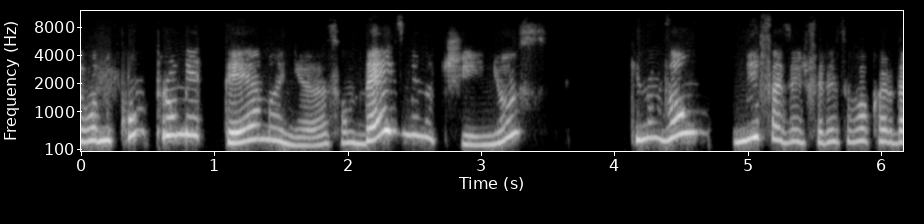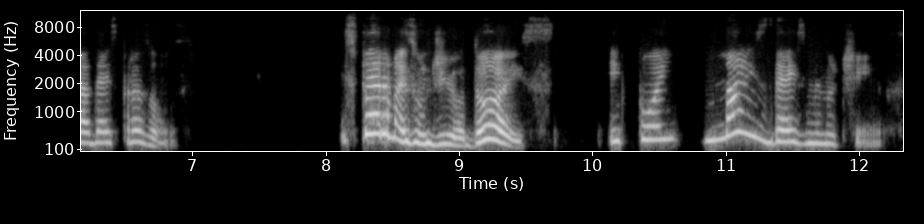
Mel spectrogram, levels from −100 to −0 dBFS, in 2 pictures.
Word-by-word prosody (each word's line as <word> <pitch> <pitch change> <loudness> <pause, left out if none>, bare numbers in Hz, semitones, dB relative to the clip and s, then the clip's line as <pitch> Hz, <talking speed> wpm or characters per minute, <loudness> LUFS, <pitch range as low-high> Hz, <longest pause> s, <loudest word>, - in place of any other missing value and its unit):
eu 280 - +1
vou 300 - +2
me 300 +1 +3
comprometer 425 - +1
amanhã, 230 - -3
são 255 +2 -6
10 390 - +5
minutinhos 310 - -4 0.8
que 325 - +1
não 345 0 -2
vão 405 +9 +4 0.3
me 305 +8 +3
fazer 310 -7 -4
diferença, 260 +1 -7
eu 275 - -8
vou 295 - -3
acordar 265 -3 -2
10:50. 255 -1 -6 1.2
Espera 470 0 +5
mais 275 -8 +3
1 235 - +3
dia 220 -3 0
ou 180 - -1
2, 290 - +4 0.6
e 290 0 -1
põe 330 +1 -2 0.2
mais 395 - +2
10 275 -2 0
minutinhos. 240 +1 -7
285 Hz, 140 wpm, -23 LUFS, 255-350 Hz, 1.2 s, 10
